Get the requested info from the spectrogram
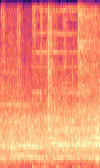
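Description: Background music with a low, steady beat.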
